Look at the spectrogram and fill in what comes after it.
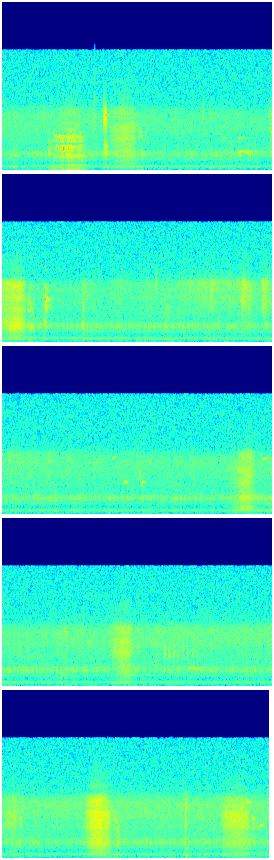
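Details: Wild boar sow protecting newborn piglets hiding in the bushes, uttering deep rough grunts and huffs at about one, four, twelve and seventeen seconds, spaced irregularly against a constant droning background hum.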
